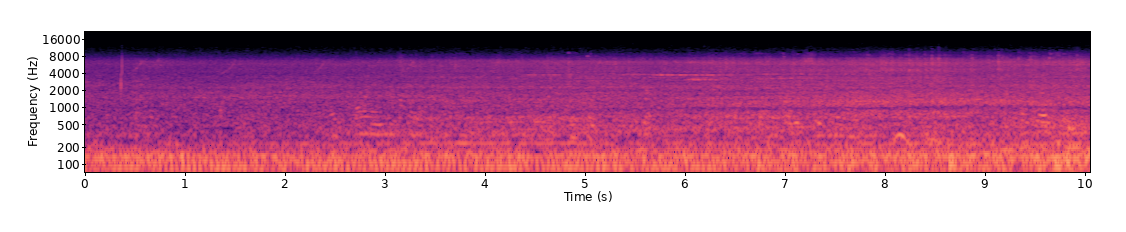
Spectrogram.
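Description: Outdoor background: a steady low rumble like vehicle traffic or an idling engine, with faint voices of people talking in the distance.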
